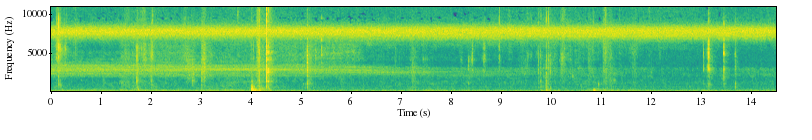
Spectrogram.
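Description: A few light clicks of a small screwdriver working the screws out of a phonograph motor's fiber gear, two close together about four seconds in and two more near the end, over a steady high-pitched whine.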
